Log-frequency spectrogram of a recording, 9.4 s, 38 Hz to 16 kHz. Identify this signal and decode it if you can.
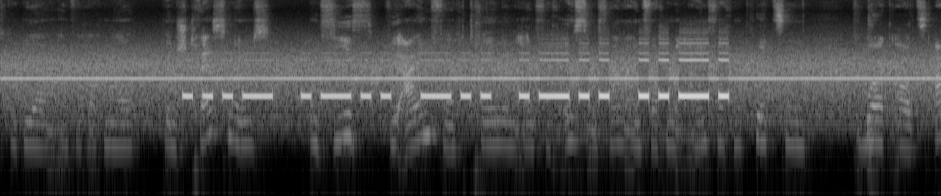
Morse code, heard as a keyed tone, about 12 wpm, 830 Hz, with radio static, a steady whistle near 1420 Hz and speech in German. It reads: VLDLF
